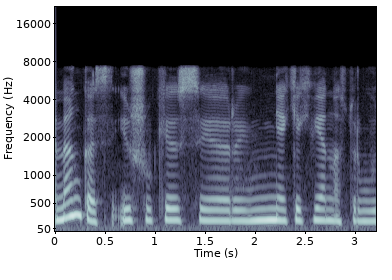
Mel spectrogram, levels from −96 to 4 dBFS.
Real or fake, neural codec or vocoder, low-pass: real; none; 7.2 kHz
